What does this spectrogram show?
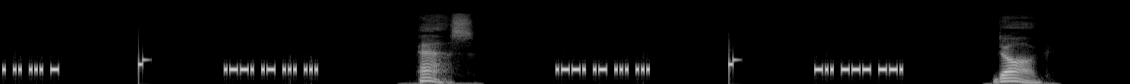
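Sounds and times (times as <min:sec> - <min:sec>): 
Morse code tones spelling a word: 0:00.0 - 0:00.6, 0:02.2 - 0:03.2, 0:05.6 - 0:06.5, 0:08.2 - 0:09.1
speech: 0:04.2 - 0:04.8, 0:10.0 - 0:10.5.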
